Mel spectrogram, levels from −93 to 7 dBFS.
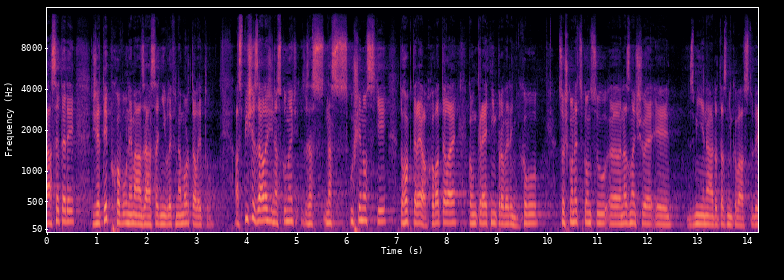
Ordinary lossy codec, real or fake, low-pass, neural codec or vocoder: AAC, 64 kbps; real; 14.4 kHz; none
